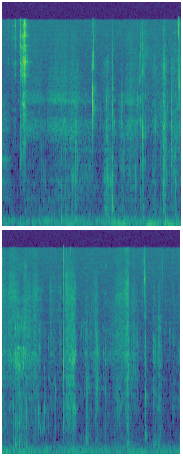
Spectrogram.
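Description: A man chewing a mouthful of beef power bowl close to the microphone: soft wet mouth clicks and light crunching. Toward the end, small clicks and scrapes as a metal fork digs into a paper bowl.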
